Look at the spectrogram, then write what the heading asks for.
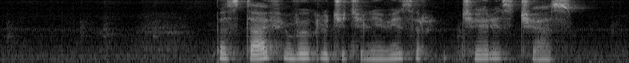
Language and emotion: Russian, neutral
